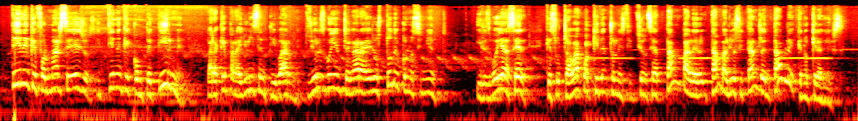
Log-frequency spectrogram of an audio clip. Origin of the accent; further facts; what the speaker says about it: Latacunga, Cotopaxi, Ecuador; regresé a la Tacunga y eh, regreso a mi ciudad, a mi tierra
